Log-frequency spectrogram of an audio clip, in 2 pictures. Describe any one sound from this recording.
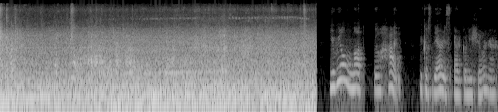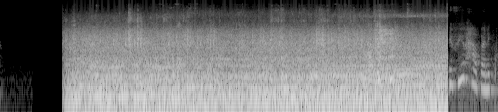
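A bus engine rumbles steadily from inside a moving bus.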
